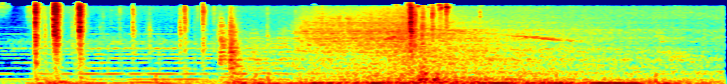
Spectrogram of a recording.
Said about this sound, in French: une voiture banalisée le suit et se gare à quelques mètres de sa voiture, sur le large parking de Hobby Lobby.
